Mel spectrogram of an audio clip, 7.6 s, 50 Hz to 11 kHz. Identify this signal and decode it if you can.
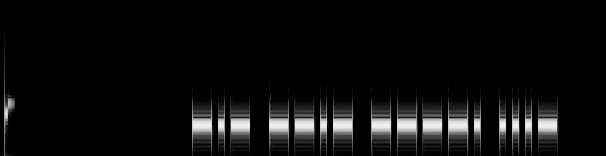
Morse code, heard as a keyed tone, about 15 wpm, 700 Hz. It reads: KQ9V
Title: USA Call Signs - 4 Characters - Repeated 3x - 15wpm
